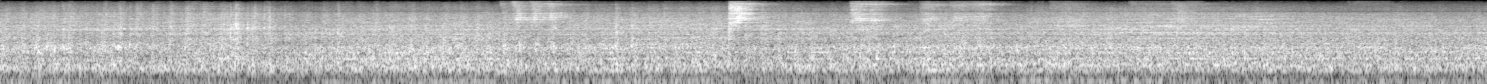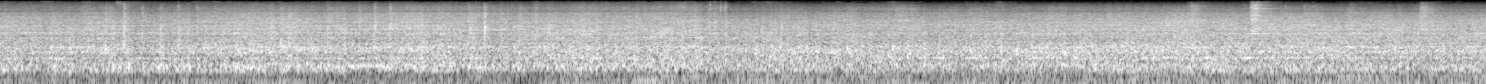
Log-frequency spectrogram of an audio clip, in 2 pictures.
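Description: Union Pacific double-stack intermodal freight train rolling past, a steady loud rumble of wheels on rail. A few brief high-pitched ticks come between about five and ten seconds in.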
